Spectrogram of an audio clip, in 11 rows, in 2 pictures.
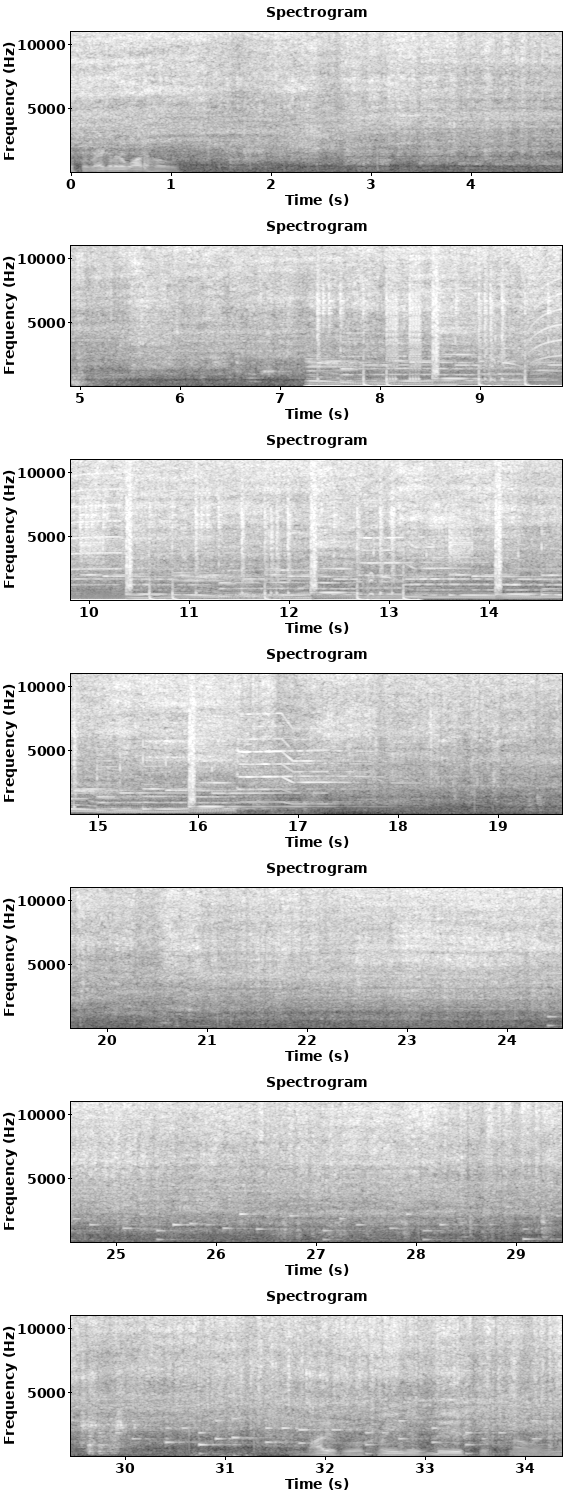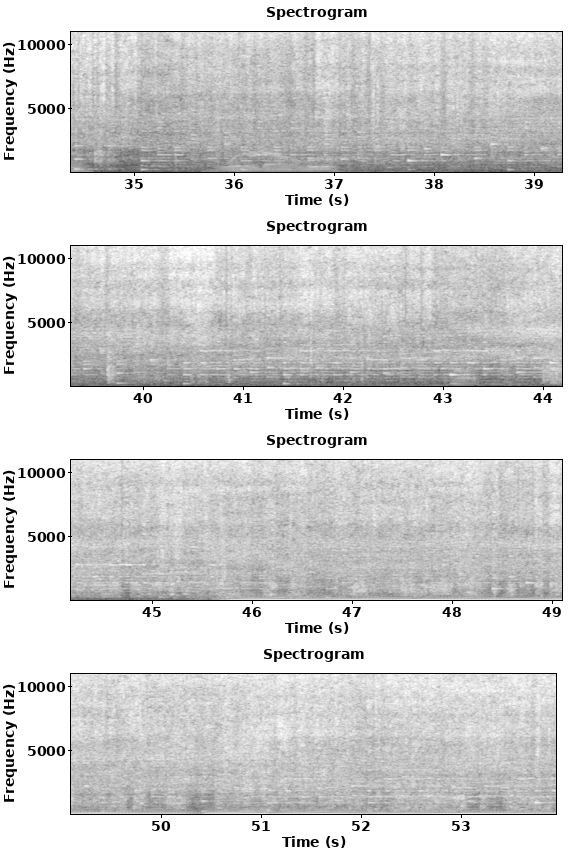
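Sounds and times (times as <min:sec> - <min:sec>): water spraying from garden hose: 0:00.0 - 0:53.9
electronic music with heavy bass: 0:07.2 - 0:17.1, 0:45.6 - 0:53.9.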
